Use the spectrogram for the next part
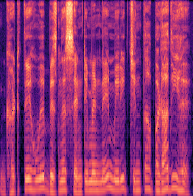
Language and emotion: Hindi, fearful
